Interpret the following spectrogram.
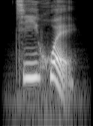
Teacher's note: the bit of the tongue behind the tip presses up against the top of your mouth at the front this gives the sound more of a softer less harsh sound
